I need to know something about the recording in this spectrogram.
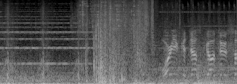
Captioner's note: splat!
